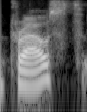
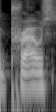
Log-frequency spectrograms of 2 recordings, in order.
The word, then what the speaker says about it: Proust: Like as we talked about last week, we get the impression is it like the older Proust looking back through time and there's all these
